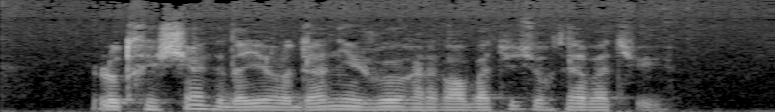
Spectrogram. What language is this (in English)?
French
